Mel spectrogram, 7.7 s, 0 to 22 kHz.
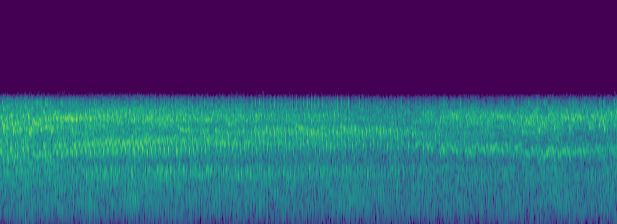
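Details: FTX Kanyon RC car after swapping the stock 60T motor for a 35T with a smaller pinion, correct gear mesh and fresh grease: a loud high-pitched squeal pulsing about three times a second at low revs. Source unknown to the owner.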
